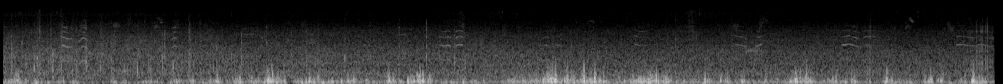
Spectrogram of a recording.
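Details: Black swans at the Western Treatment Plant, apparently fighting, give honking, bugle-like calls in uneven bursts with faint higher notes over heavy low rumbling like wind or splashing.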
